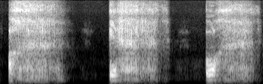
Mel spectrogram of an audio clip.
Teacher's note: جب بھی خا پڑھیں گے قرآن میں کھردرا آواز رہنا ہے نا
